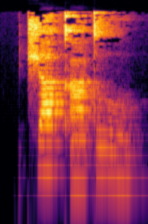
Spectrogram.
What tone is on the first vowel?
high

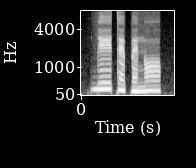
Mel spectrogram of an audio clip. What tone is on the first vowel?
high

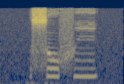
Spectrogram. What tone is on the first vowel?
high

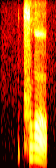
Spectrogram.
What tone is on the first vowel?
falling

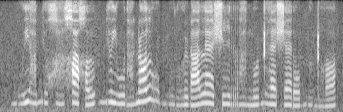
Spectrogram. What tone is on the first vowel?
rising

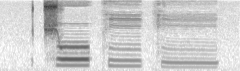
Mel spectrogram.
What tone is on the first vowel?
high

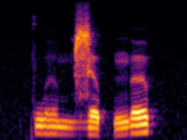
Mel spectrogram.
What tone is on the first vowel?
low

